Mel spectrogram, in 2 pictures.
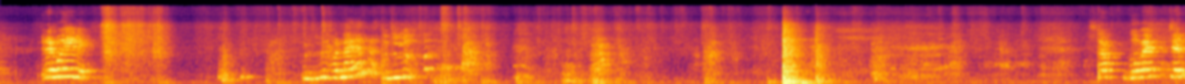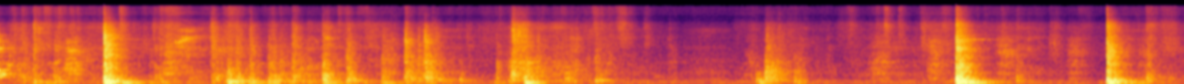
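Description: A large dog playing rough with a ball on a hard floor: a few short whines and barks, and four dull thumps spread through the play.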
